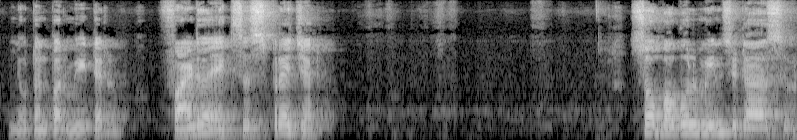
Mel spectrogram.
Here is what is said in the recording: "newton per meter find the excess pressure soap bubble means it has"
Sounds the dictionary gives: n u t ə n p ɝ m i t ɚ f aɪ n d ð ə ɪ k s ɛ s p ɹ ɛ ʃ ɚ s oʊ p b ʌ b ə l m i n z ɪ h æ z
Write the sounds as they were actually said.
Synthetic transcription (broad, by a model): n u t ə n p ɝ m i t ɚ f aɪ n d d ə ɪ k s ɛ s p ɹ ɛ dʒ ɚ s oʊ b ʌ b ə l m i n s ɪ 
